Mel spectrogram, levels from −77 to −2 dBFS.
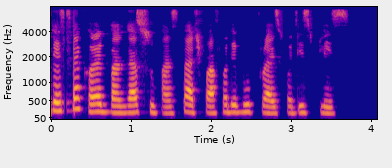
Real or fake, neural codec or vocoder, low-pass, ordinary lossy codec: real; none; 7.2 kHz; none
